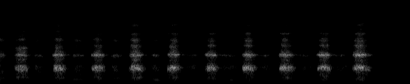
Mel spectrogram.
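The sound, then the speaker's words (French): Rapid breathing through the mouth in a fast, even rhythm: many short, sharp, breathy puffs, about three per second, soft and steady throughout with no talk. “la respiration qu'on va faire par la bouche, ça va être une respiration qui va être très rapide, dans le sens que on va inspirer sur le rythme suivant”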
